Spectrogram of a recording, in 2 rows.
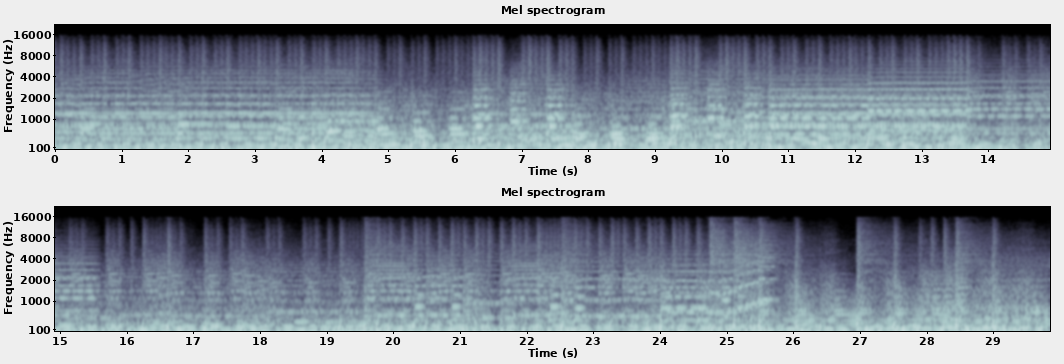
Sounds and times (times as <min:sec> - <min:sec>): Jazz: 0:00.0 - 0:29.8.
